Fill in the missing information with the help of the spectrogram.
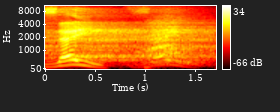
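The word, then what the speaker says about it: زاي: র র র পরে জাই এই হরফটার নাম কি জাই ধরেন উচ্চারণ করেন জা জা জা বাতাস বের হবে নাকি জা জা জা জা জা জা জা জিজি পোকার মতো একটা আওয়াজ হবে কেমন জা জা জা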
